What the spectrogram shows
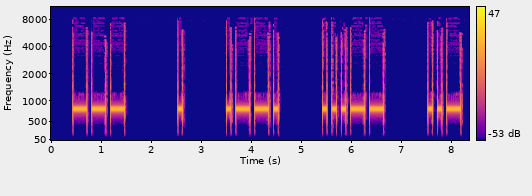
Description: Morse code, heard as a keyed tone, about 13 wpm, spaced as for 7 wpm, 800 Hz. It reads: OEP3U
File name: LEZIONI / 6 PKX0 / 6 PK ws 12wpm 3116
